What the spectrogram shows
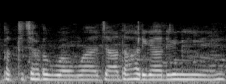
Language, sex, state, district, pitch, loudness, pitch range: Hindi, female, Uttar Pradesh, Hamirpur, 230 Hz, -14 LUFS, 215-235 Hz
